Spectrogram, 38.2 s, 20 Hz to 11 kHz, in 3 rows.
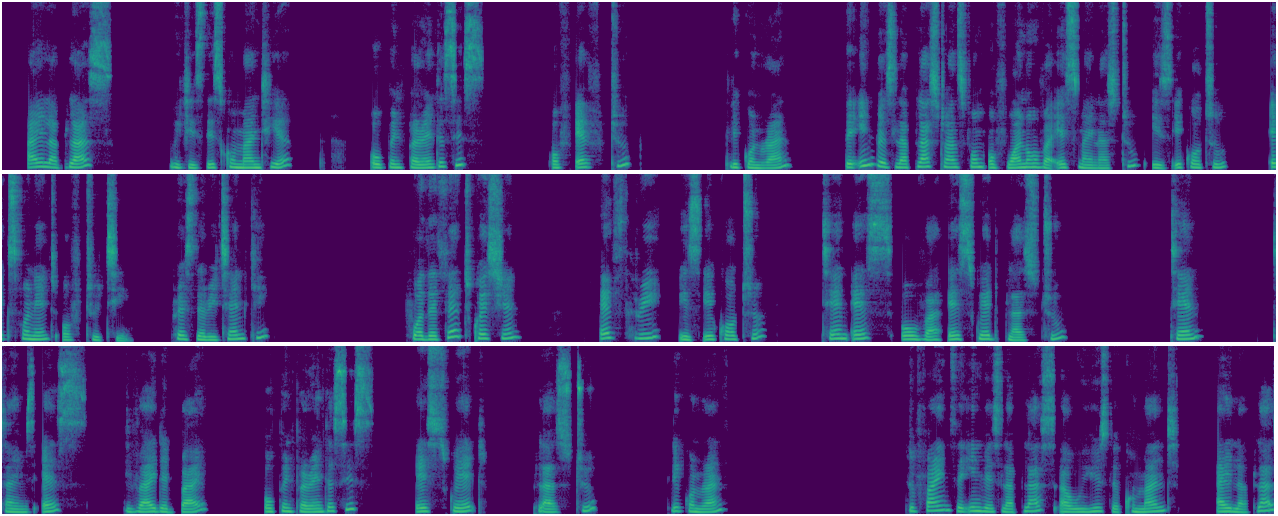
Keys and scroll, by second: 0.0 l, 0.3 a, 4.6 shift+9, 6.1-7.1 typing, 15.0 Return, 18.3-19.6 typing, 23.3 BackSpace, 24.2 1, 25.8-27.1 typing, 28.6 shift+9, 30.0-31.2 typing, 37.2 Return.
